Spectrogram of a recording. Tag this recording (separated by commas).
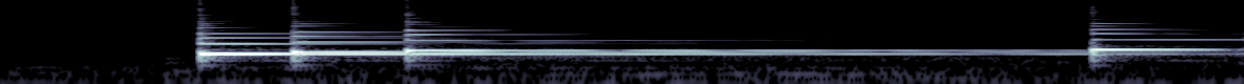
playing harp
